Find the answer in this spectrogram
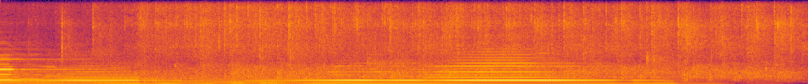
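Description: A folk band's closing chord, held on electric guitar and the other instruments and dying away. The deepest notes fade first, and the rest stop a second or so before the end.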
